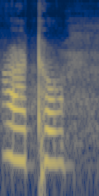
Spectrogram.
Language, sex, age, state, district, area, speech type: Odia, female, 18-30, Odisha, Subarnapur, urban, read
